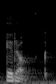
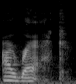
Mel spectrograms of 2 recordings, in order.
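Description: First: It is said Iraqi-style with a rolled R. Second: It is said with a plain English R.

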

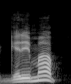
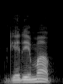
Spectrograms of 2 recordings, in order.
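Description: First: It is said a little louder. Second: It is said softly.

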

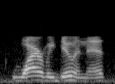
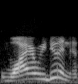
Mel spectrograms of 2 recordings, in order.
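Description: First: It sounds defiant and challenging. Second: It sounds genuinely curious and sincere.

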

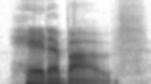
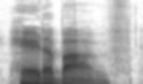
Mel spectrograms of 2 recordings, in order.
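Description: The two takes are said the same way.

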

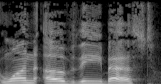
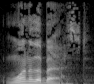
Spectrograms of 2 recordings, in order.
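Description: First: The word 'of' is fully pronounced with V. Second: The word 'of' is reduced to a weak 'uh'. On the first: The speaker calls it wrong. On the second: The speaker calls it right. "Of followed by a consonant sound"

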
